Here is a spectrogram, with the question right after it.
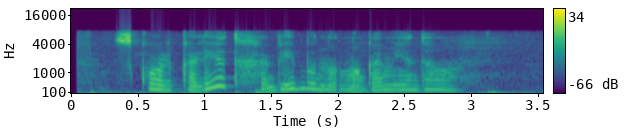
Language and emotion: Russian, neutral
